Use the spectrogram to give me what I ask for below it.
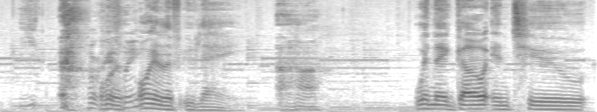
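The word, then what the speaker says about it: Ulay: go to the UK and to Ireland they spell it oil of Ole u l a y oil of Ule uh-huh when they go into Australia uhhuh they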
